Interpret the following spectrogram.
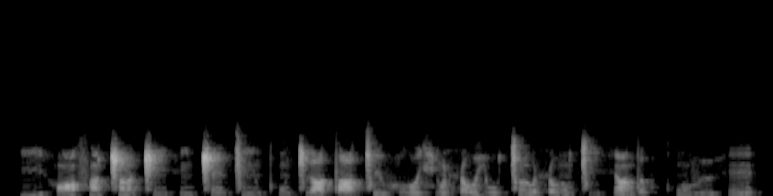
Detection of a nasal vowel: present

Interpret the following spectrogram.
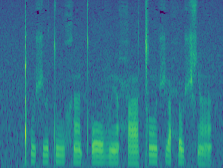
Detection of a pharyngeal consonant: present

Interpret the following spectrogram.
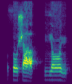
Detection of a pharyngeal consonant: present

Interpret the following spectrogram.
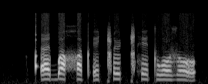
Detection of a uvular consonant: present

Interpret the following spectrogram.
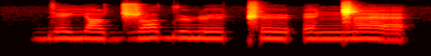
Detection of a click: present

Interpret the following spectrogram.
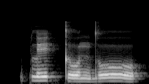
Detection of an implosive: absent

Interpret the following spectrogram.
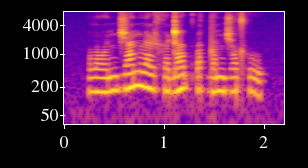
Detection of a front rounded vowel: absent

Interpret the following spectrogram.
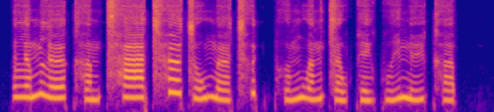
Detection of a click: absent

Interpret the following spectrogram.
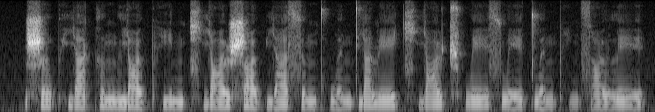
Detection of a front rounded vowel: absent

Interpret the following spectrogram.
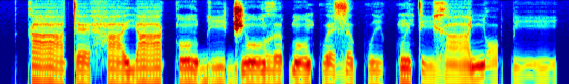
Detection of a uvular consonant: absent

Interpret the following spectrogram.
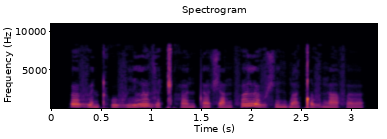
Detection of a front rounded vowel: present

